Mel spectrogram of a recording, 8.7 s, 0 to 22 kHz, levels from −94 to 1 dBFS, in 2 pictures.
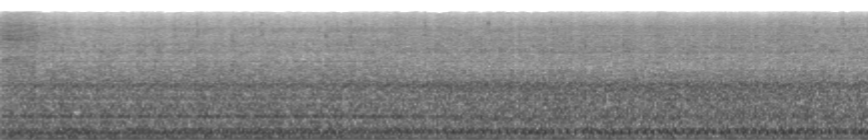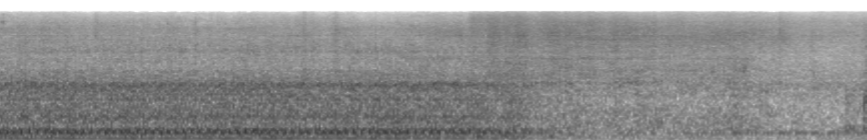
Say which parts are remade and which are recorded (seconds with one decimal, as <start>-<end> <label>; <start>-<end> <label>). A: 0.0-2.8 recorded; 2.8-4.0 remade; 4.0-4.4 recorded; 4.4-5.0 remade; 5.0-5.6 recorded; 5.6-8.7 remade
